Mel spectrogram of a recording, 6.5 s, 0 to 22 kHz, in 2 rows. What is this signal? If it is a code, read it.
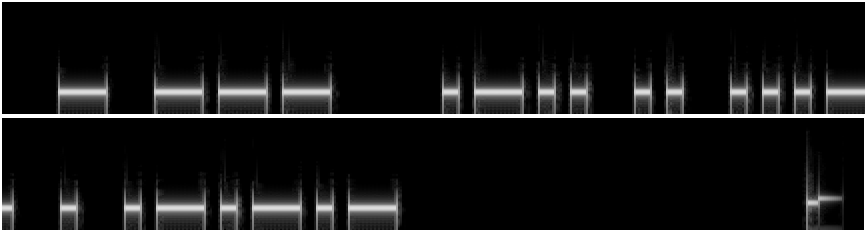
Morse code, heard as a keyed tone, about 20 wpm, 700 Hz. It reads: TO LIVE.
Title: Sentences from Top 300 Words 20wpm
